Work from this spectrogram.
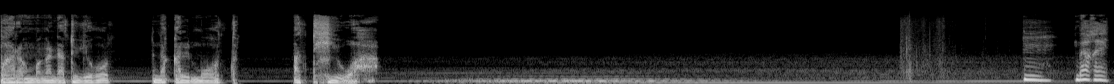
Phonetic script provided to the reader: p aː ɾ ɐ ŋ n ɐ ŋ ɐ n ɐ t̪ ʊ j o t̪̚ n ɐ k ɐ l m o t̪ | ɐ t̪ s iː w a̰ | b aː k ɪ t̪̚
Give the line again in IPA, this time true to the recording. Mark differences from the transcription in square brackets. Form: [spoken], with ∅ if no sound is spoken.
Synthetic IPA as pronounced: p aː ɾ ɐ ŋ [m] ɐ ŋ [a] n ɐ t̪ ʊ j o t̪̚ n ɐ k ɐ l m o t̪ | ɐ t̪ [h] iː w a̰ | b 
